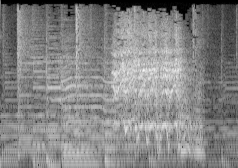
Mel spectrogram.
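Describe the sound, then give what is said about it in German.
A horse neighs loudly, a long whinny that rises into a shrill, quavering cry before breaking off, with no one talking. “Selbst die Pferde wiehern es vom Dach.”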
